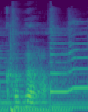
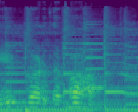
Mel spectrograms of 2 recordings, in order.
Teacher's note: क वर्ग वर्णा इन्हें कंठ्या भी कहते हैं क्योंकि इनका उच्चारण कंठ से किया जाता है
